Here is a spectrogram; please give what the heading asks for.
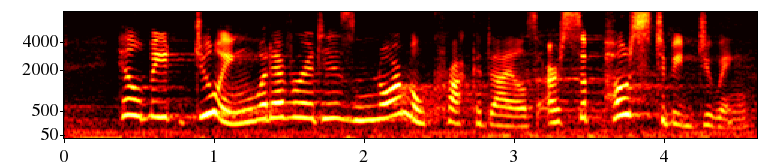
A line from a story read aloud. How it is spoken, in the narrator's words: snapped Mr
